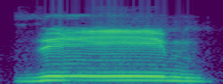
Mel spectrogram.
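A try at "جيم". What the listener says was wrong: জিম। জিম, এটা চেপে উচ্চারণ হবে, জিম। আপনি মানে জিভের আগা থেকে বলছেন, জিম এমন ভাবে বলছেন, ওটা জিভের পিছখান থেকে হবে, জিম।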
